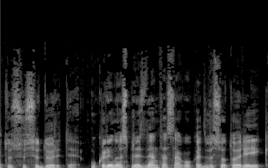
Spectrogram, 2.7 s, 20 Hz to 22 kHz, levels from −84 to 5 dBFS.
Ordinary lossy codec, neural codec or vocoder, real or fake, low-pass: MP3, 64 kbps; none; real; 19.8 kHz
